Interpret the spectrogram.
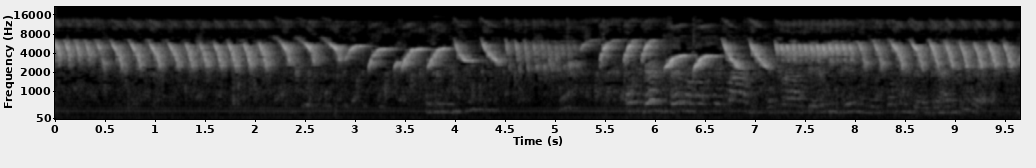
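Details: White canary in full song: fast, high, pulsing trills and sweeping slurred notes chained together without pause, with a faint steady hum underneath.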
